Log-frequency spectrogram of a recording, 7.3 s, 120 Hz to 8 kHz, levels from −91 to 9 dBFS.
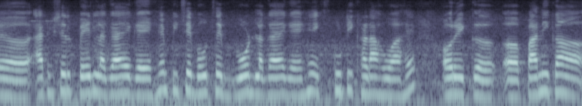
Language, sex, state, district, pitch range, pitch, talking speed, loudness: Hindi, female, Odisha, Sambalpur, 180-205 Hz, 190 Hz, 190 wpm, -17 LUFS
